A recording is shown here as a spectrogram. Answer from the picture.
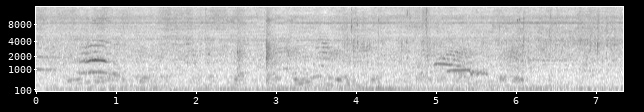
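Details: Stray mother cat meowing to call her kitten Nemo, who is trying to wander off; two clear arched, high meows, one early and one about four seconds later, over a low rumbling background with faint murmuring.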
